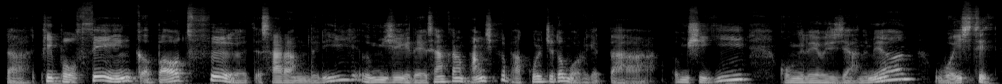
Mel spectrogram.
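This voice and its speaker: A male English teacher talks through textbook sentences line by line, his pitch rising and falling in a lively way. He keeps stopping to ask the viewer questions before giving the answer. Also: measured pace, hardly any pauses. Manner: asks the viewer rhetorical questions. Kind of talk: explaining textbook sentences in a lecture.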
